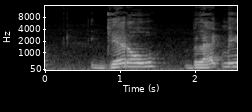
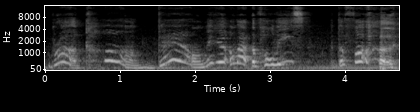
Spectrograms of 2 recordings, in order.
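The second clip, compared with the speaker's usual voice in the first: mock exasperated retort; 9 semitones higher, 5 dB quieter, slower than usual. Retorting to rude caller.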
